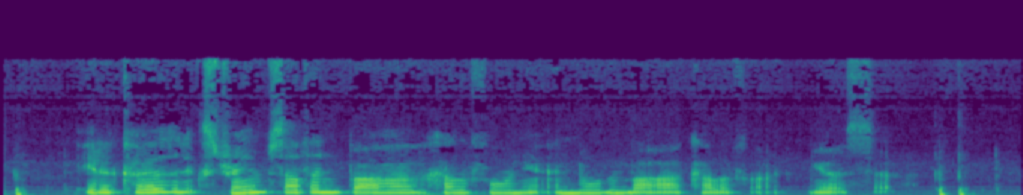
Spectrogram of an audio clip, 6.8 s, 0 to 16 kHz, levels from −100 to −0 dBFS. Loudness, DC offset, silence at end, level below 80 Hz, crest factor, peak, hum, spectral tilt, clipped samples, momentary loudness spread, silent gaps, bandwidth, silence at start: -23 LUFS; under 0.1%; 0.35 s; -48 dBFS; 14 dB; -8 dBFS; none; -6.5 dB/octave; under 0.1%; 15 LU; none; 11.5 kHz; 0.1 s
